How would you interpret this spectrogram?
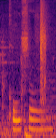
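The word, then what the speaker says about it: cochon: Kachchon. Koshan.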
